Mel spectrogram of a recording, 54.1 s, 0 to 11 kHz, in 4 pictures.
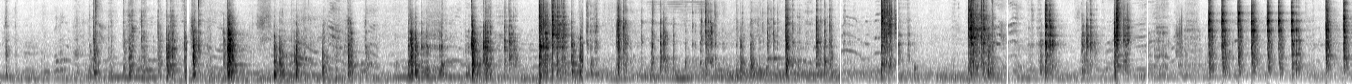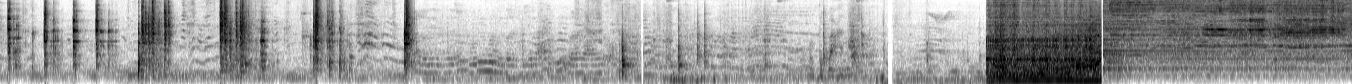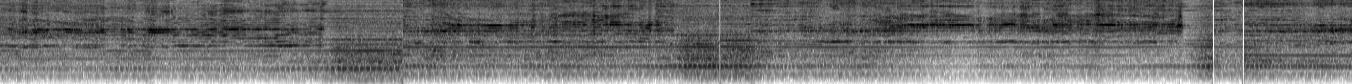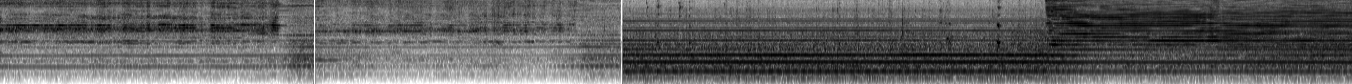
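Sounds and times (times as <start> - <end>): thicknesser planing board: 23.4 - 24.8, 46.7 - 54.0
table saw cutting wood: 23.4 - 54.0.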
